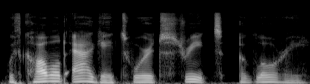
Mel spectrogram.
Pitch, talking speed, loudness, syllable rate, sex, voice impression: 105 Hz, 155 wpm, -21 LUFS, 4.7 syllables/s, male, masculine, adult-like, intellectual, sincere, slightly calm, reassuring, elegant, slightly sweet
